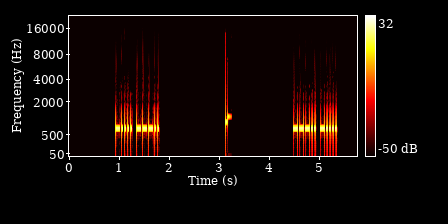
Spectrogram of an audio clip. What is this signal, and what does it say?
Morse code, heard as a keyed tone, about 40 wpm, 700 Hz. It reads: 68 86
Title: Common Cut Numbers - 2-Digit 40wpm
